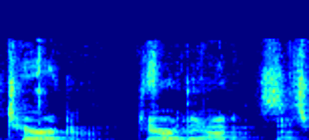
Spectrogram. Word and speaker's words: T'Aragam: okay and the title of the book is pronounced Teragon for the audience that's correct for the okay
